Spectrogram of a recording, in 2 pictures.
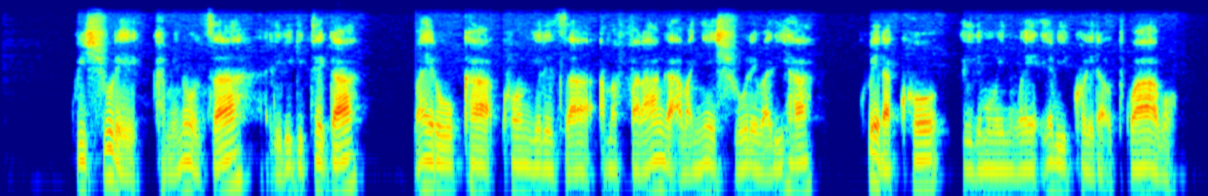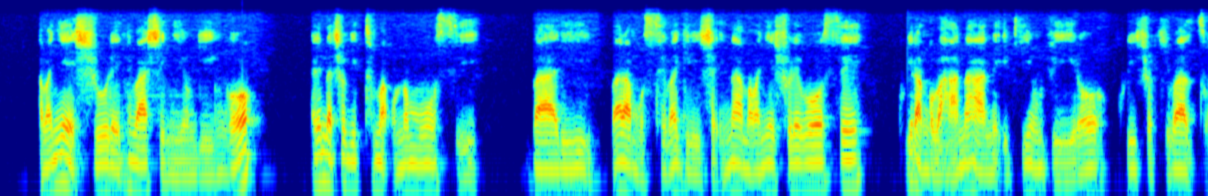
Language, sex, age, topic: Rundi, male, 36-49, education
